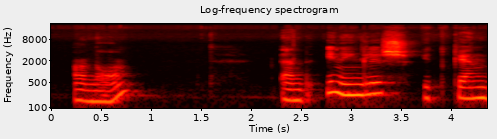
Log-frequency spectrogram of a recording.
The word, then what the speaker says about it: оно: The O became a because this is not stressed, this is stressed, ono.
